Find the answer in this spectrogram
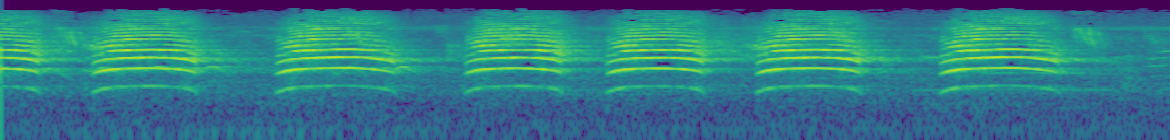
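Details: Loud peafowl calls in a steady run: six drawn-out, harmonic, arching wails spaced roughly one second apart over a quiet background.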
